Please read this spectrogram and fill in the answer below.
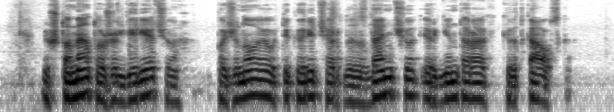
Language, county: Lithuanian, Klaipėda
